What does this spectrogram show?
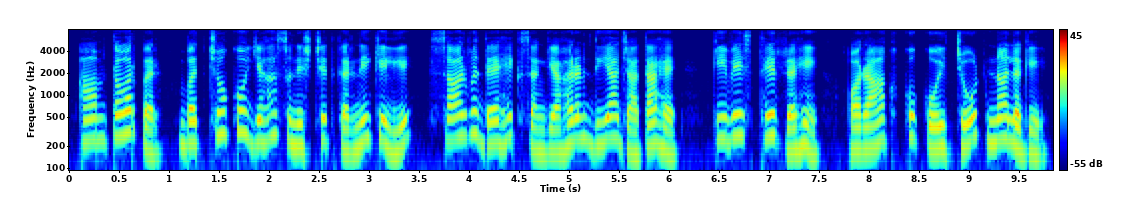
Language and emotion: Hindi, neutral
